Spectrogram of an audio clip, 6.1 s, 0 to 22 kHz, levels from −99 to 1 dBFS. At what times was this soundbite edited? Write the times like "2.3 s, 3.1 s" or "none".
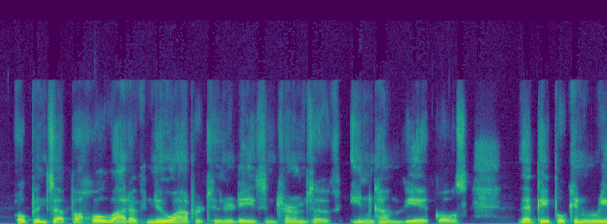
none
